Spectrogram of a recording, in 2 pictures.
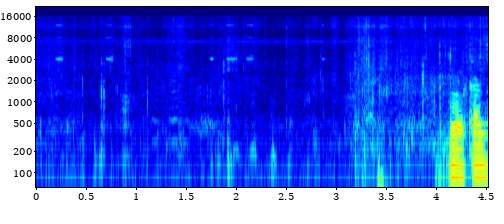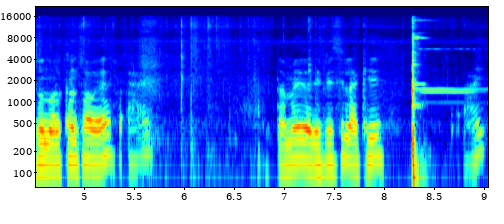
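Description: Pruning shears snip through plant stems.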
